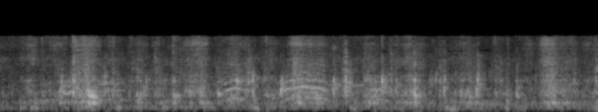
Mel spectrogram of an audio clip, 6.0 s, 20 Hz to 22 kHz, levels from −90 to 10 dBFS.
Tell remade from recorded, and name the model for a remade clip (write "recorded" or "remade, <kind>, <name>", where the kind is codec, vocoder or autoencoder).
recorded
